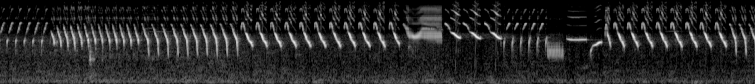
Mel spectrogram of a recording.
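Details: Caged canary in strong song, aimed at prompting other canaries to sing: sustained rapid high trills lasting several seconds, a harsh buzzy burst, a short whistle, then the trill resumes.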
